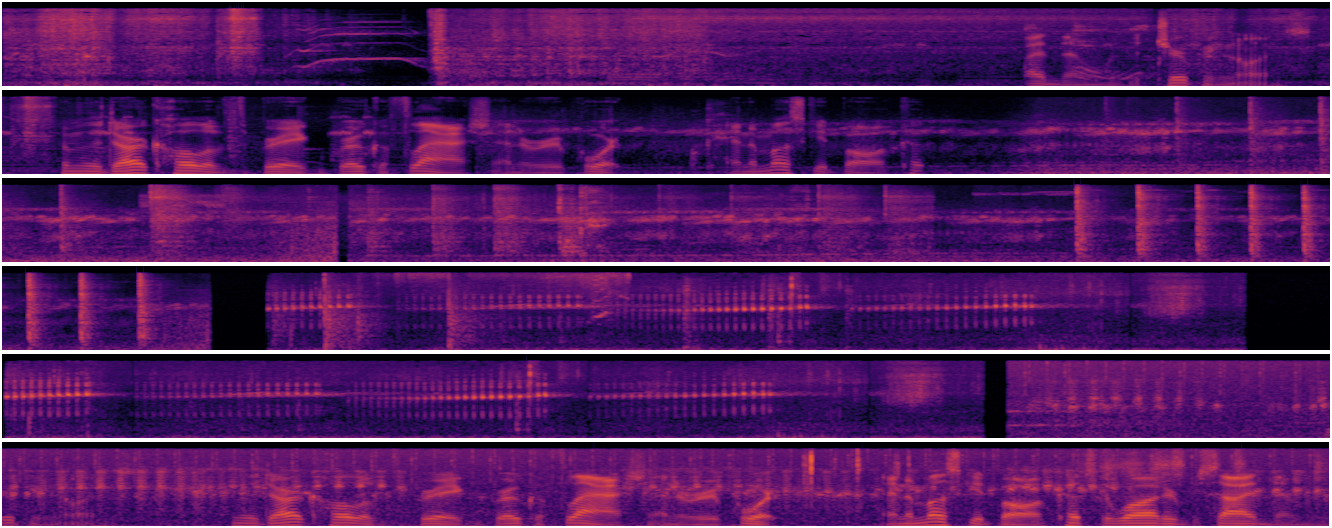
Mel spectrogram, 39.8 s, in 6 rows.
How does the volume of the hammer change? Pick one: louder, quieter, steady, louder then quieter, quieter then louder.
louder then quieter.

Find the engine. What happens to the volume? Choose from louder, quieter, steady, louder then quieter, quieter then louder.
quieter.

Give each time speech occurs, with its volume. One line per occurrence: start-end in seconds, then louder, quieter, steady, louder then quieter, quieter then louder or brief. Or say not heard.
5.1-11.2 louder then quieter
33.1-39.7 steady.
